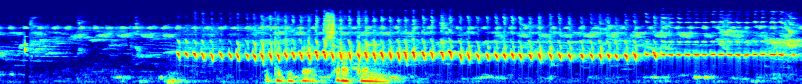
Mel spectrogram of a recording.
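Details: Drongo singing cililin-style fill for tutoring magpie-robins: a long, fast, steady trill of rapid repeated notes running for several seconds, layered with higher chirps, after a low thump and brief rattle.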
